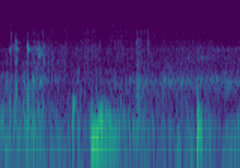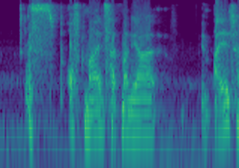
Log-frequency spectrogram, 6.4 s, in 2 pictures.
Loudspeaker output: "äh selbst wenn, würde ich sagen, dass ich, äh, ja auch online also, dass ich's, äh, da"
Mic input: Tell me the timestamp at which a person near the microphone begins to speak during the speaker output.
3.5 s

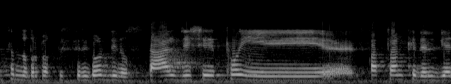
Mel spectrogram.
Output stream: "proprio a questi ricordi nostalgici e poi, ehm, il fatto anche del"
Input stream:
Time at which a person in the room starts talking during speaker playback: none

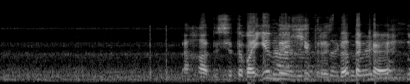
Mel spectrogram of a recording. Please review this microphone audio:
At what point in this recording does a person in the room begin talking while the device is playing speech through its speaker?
2.6 s

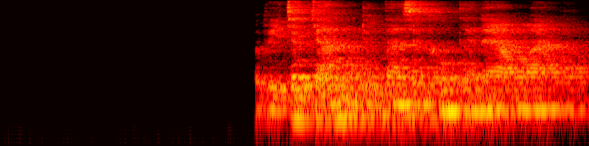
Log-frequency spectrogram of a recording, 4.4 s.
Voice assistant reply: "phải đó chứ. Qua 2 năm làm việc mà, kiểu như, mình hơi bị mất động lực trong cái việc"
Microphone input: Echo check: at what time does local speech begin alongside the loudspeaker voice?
1.9 s

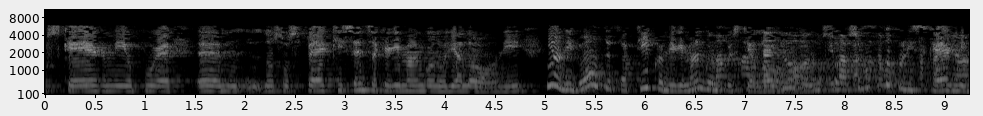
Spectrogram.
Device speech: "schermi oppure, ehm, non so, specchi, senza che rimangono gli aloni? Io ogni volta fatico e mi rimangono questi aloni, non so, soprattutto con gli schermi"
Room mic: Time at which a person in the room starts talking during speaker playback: 6.6 s

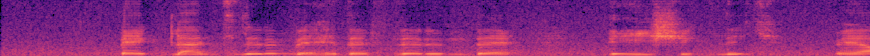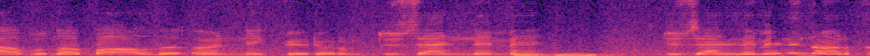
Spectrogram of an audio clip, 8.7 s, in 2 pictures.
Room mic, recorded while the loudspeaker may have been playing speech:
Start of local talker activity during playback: 6.9 s

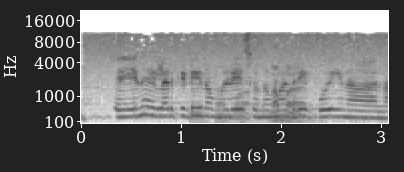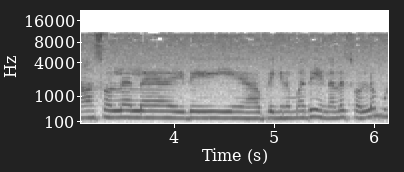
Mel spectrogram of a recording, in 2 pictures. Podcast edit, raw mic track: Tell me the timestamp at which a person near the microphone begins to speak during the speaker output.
1.1 s

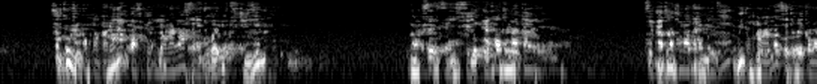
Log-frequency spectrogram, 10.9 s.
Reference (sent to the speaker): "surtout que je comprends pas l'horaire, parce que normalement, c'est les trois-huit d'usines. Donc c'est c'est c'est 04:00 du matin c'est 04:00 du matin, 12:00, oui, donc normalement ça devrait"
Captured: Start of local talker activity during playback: none

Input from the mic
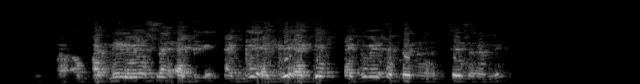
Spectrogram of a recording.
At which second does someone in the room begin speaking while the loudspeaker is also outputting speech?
none

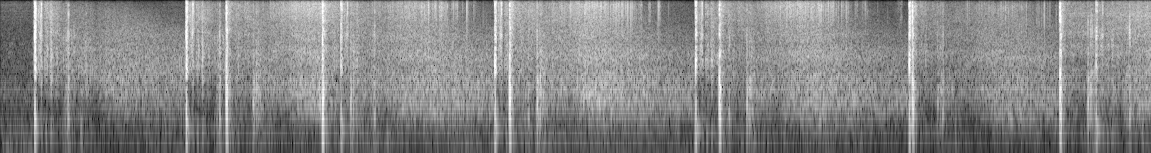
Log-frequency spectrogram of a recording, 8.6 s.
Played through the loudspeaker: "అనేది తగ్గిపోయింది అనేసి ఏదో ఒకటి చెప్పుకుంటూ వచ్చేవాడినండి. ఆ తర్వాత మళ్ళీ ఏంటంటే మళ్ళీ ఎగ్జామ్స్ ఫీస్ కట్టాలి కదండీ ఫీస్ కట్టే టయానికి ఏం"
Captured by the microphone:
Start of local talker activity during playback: none

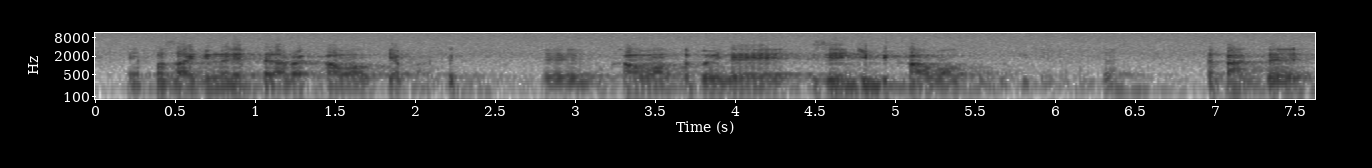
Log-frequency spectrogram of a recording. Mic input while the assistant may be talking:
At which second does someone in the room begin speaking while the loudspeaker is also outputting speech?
none

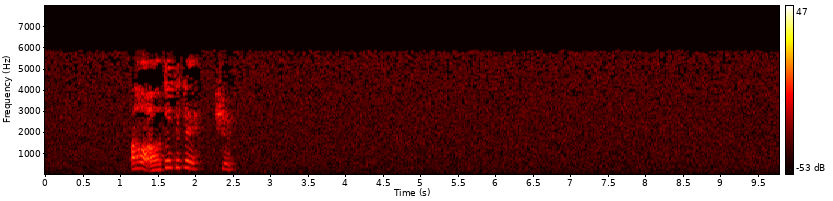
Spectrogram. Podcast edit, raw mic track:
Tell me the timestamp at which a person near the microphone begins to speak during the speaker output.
1.1 s

